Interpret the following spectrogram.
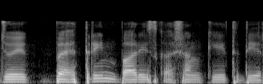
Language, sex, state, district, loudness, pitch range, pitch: Hindi, male, Rajasthan, Bikaner, -19 LUFS, 110-120 Hz, 110 Hz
